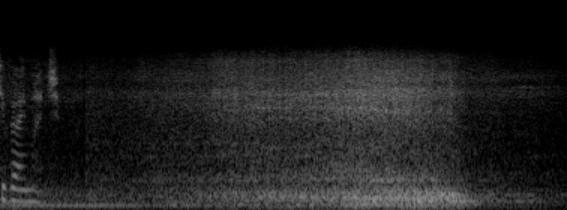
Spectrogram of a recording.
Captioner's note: car engine hums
